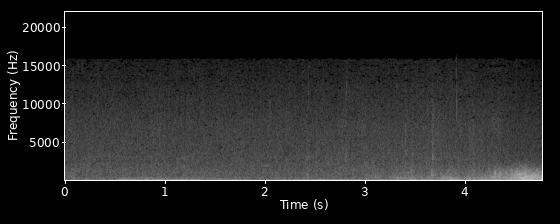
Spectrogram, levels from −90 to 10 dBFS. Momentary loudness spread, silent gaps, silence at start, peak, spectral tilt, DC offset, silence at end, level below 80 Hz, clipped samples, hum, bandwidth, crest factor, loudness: 11 LU; none; 0 s; -10 dBFS; -6.5 dB/octave; under 0.1%; 0 s; -42 dBFS; under 0.1%; none; 16 kHz; 24 dB; -36 LUFS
